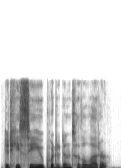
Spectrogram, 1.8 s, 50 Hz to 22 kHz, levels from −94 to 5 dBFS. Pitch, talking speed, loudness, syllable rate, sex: 200 Hz, 295 wpm, -15 LUFS, 7.0 syllables/s, female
